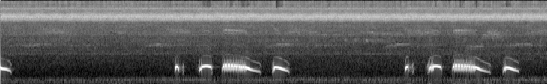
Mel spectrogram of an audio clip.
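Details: Spotted dove, a lively local caller suited as a trapping lure: after a pause, two cooing phrases about four seconds apart, each built of a short note, a looped note, a long drawn falling coo and a hooked end note.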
